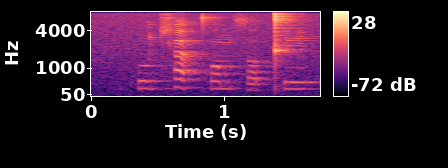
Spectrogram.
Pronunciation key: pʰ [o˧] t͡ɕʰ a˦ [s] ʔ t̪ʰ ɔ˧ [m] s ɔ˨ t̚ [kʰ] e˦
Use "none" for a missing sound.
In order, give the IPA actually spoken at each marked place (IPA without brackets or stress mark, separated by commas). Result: o˧, none, m, kʰ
